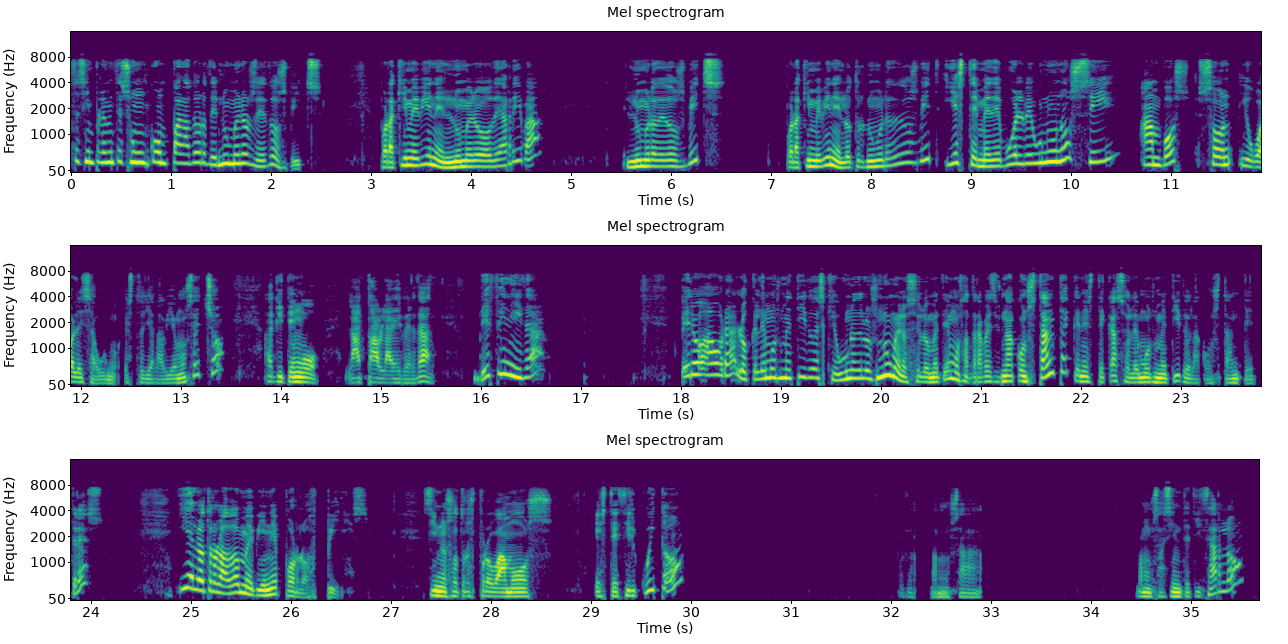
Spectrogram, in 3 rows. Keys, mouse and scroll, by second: 27.3-28.5 right drag, 29.6 click, 30.9 click, 31.9 click, 32.4 scroll down 1, 32.8-34.2 right drag, 34.4 click, 35.3 ctrl+u.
